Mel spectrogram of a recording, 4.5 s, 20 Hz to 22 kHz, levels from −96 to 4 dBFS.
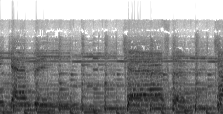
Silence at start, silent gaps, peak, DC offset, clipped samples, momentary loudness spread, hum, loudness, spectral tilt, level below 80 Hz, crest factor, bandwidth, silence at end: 0 s; none; 0 dBFS; under 0.1%; 0.1%; 6 LU; none; -11 LUFS; -7 dB/octave; -24 dBFS; 10 dB; 11 kHz; 0 s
